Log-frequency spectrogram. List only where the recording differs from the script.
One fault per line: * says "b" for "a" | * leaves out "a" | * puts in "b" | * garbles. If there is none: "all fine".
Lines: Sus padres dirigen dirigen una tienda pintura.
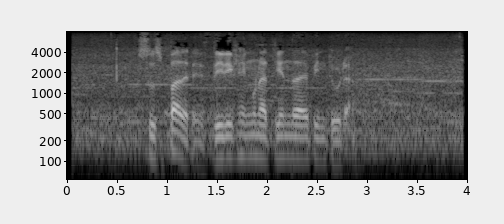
* leaves out "dirigen"
* puts in "de"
